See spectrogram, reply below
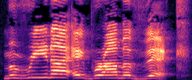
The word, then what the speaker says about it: Marina Abramović: I had to listen to it like 30 times to get it right. But it is Marina Abramović.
